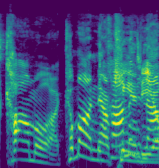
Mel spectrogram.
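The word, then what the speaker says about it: Kamala: SAY her name right, dude. Oh, dude, that annoys me. You know, it's Kamla.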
